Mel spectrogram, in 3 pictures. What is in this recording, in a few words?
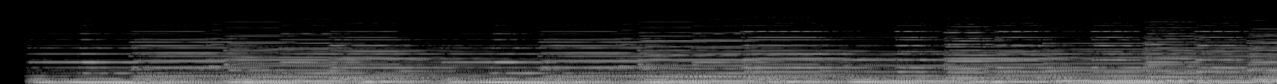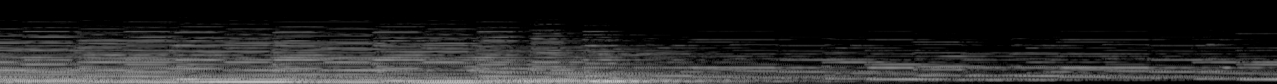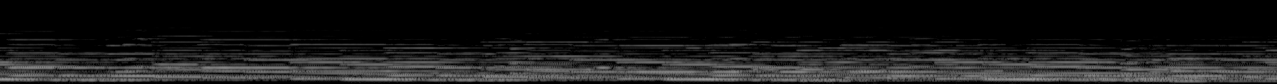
Maestoso, Organ Recordings; Expanded Schantz; Schroeder, Hermann; Praamblen und Interludien: 1 Maestoso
